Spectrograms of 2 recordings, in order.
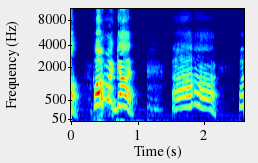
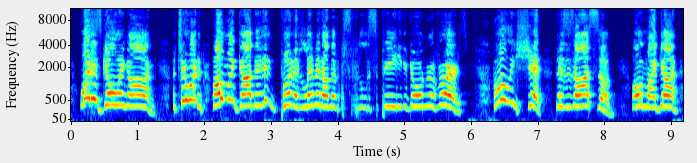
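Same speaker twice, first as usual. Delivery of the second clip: loud, high, giddy exclaiming; overexcited gamer at full volume; amazed excitement; 5 semitones higher, 8 dB louder than usual. Real, not acted. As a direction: shout it in thrilled disbelief. Amazed at runaway reverse speed.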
